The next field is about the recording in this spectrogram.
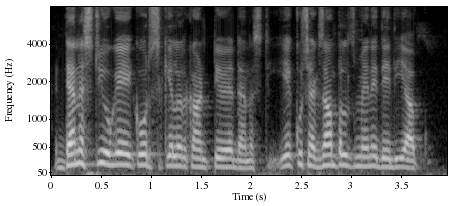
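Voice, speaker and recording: A male mathematics lecturer in his thirties with a fairly high-pitched voice. He teaches in a chatty, repetitive way, stopping often to check that students follow. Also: fast talker, a little mellow. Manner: conversational, repeats points and checks understanding. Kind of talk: classroom lecture.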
